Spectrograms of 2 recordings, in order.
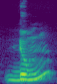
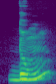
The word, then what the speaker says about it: đúng: Le nouveau mot ici, c'est le mot đúng. Đúng, qui veut dire correct. Ou bien, c'est ça. Đúng. Dans la prononciation, đúng, c'est un accent montant.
